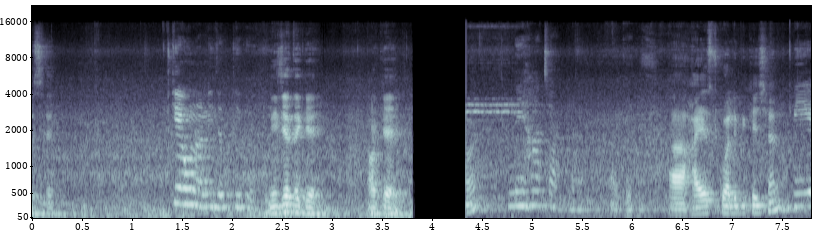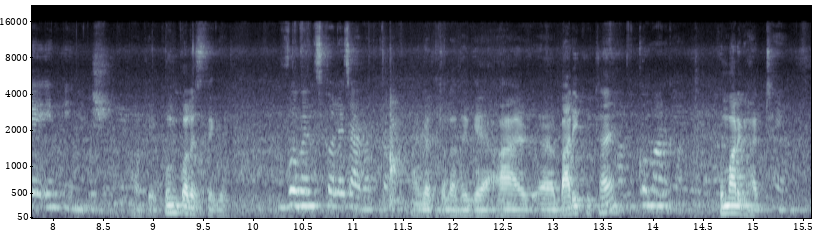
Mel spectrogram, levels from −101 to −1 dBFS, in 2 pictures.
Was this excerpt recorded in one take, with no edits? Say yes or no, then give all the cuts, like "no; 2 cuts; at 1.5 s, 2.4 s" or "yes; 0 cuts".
no; 1 cut; at 3.9 s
